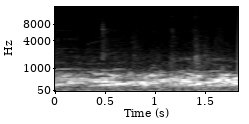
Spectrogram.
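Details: Racer pigeons give low, throaty coos, each a wavering rising-then-falling phrase run together in a continuous rolling murmur.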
